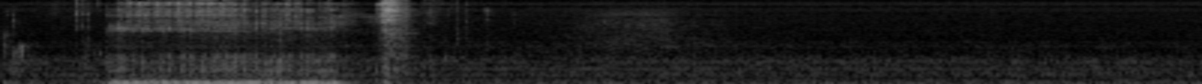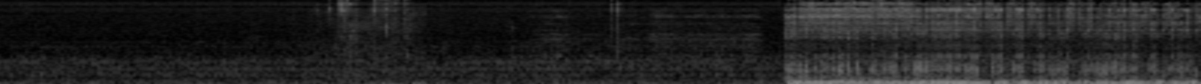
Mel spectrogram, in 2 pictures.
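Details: A pet Shiba Inu growls affectionately at its owners, not in anger. A short, deep rumbling growl is followed by a long stretch of near silence with faint shuffling, then another low growl begins and carries to the end.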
